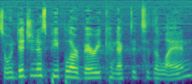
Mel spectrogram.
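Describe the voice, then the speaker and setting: Noticeable background noise sits behind a woman's fairly high voice, which shows ordinary pitch variation. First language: Mohawk. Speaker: archaeology supervisor. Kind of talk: public lecture.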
